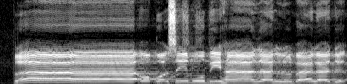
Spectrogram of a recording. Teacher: di sini ada contoh bacaan panjang 4 harokat mad jaiz munfasil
